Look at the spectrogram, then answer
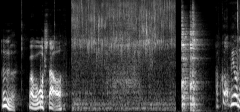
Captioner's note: water pattering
